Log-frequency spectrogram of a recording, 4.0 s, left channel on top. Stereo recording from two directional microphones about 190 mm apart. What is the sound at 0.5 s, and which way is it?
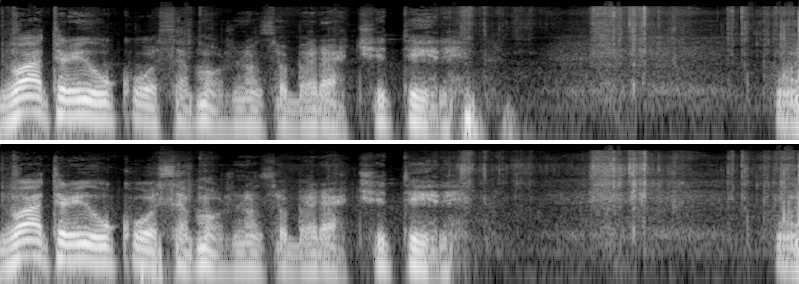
Speech, 10° right (ahead or behind).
